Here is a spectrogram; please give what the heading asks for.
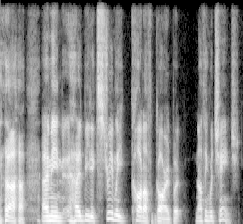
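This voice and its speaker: A man plays a loyal, excitable high school jock in a naturalistic radio play. His voice is bright and forceful and swings widely in pitch. He talks in slangy exclamations. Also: takes it slowly, heavily acted. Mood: puzzled, sincere. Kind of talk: naturalistic dialogue in a live-streamed audio play.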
